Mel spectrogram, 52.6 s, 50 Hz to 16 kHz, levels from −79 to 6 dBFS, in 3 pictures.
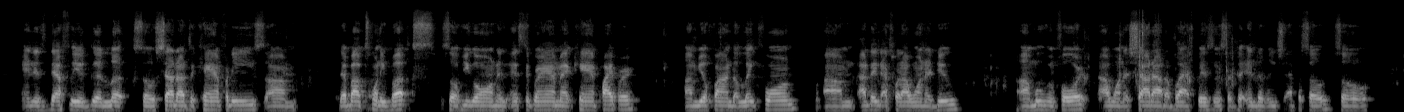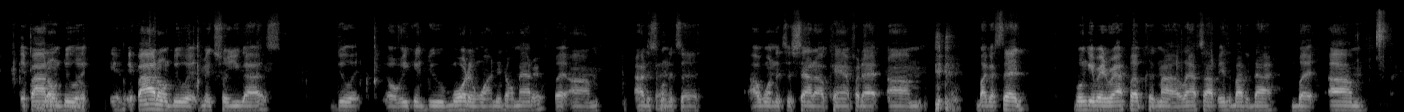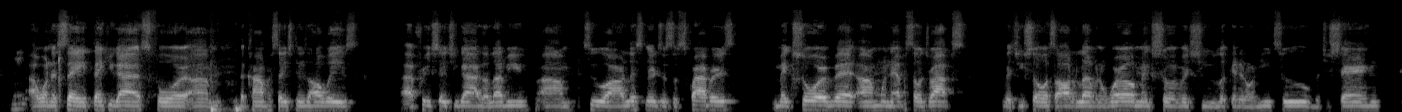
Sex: male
